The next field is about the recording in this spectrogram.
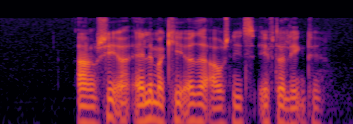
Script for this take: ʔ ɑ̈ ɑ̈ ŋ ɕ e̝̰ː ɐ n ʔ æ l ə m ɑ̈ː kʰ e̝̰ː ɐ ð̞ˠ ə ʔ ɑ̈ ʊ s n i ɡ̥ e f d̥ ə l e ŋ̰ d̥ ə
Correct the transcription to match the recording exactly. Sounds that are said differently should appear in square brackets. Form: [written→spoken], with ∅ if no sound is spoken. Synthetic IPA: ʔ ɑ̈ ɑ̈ ŋ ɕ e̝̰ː ɐ [n→∅] ʔ æ l ə m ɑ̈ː kʰ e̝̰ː ɐ ð̞ˠ ə ʔ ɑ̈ ʊ s n i [ɡ̥→d̥] e f d̥ [ə→ɐ] l e ŋ̰ d̥ ə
